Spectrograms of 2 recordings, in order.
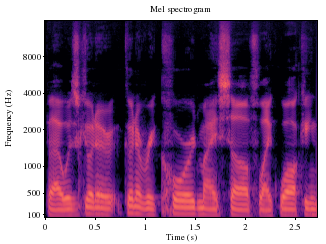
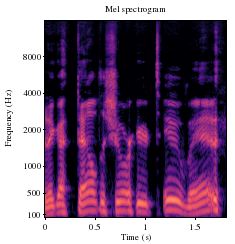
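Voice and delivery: put-on Delco accent; 5 semitones higher than usual. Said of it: "I kept saying it in the pool".

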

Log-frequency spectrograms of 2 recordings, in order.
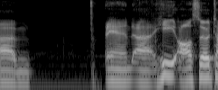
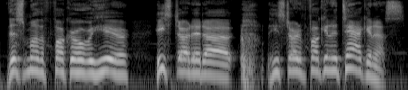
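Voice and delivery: higher, louder indignant rant; angry complaint; 9 semitones higher, 5 dB louder than usual. Acted. Brave Matthews to the security guard, loud angry accusation. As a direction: blame him loudly. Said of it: "he's like".

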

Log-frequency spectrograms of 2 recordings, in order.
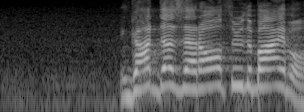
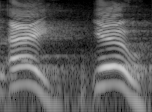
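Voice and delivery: parrot calling out; 3 semitones higher, 7 dB louder than usual. Acted. Parrot in the pet store hails the returning man, loud and cheeky.

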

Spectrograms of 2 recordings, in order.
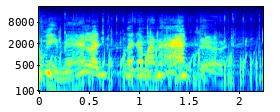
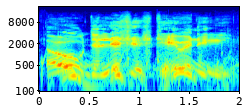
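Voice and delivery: slow, loud, hammed-up relish; savoring every word; 7 dB louder than usual. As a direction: chew on the words like food. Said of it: "make it sound like I'm really chewing on something".

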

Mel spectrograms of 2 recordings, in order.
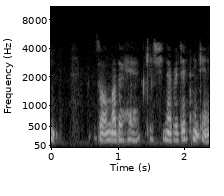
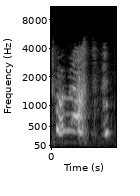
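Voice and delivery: breaking down; 10 semitones higher, 8 dB louder than usual. Acted. Widow breaks down over husband.

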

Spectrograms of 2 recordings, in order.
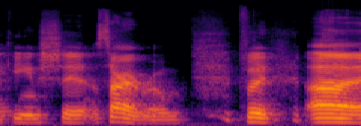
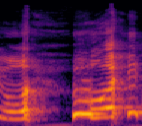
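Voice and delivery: mock disbelief; 11 semitones higher, 7 dB louder than usual. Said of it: "I was like".

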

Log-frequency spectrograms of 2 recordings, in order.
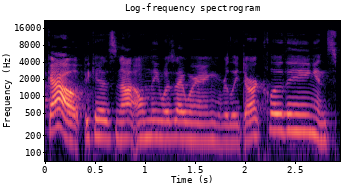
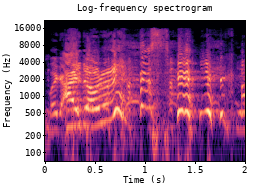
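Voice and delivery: words breaking up in laughter, higher and louder; laughing; 11 semitones higher, 10 dB louder than usual. Real, not acted. Daughter and mother both crack up at the bullies' taunt, laughing. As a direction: laugh through the line.

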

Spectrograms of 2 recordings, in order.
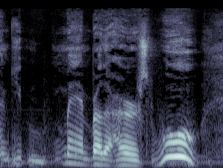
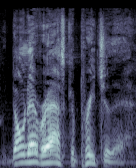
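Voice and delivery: ordinary delivery

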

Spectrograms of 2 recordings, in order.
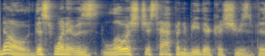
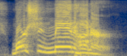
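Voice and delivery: much higher and louder, thrilled cry; fanboy yelling the character's name; excited shout; 9 dB louder than usual. Real, not acted. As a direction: blurt the name out in fan delight. Fan hyped about the movie.

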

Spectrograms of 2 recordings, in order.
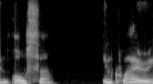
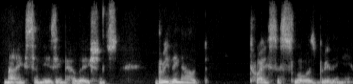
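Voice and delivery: guided meditation. Acted. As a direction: guide them calmly through it. Leads a guided imagery exercise.

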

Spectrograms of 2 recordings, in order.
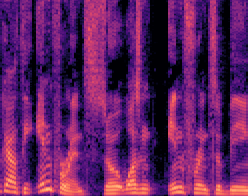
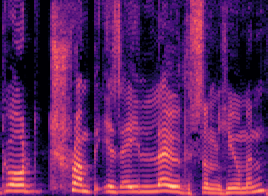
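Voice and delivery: slow, high, hammed-up English accent; mock olde english; 7 semitones higher, slower than usual. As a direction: ham it up like a Shakespearean player. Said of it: "English accent ... Shakespearean voice".

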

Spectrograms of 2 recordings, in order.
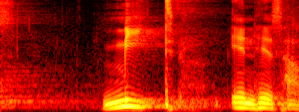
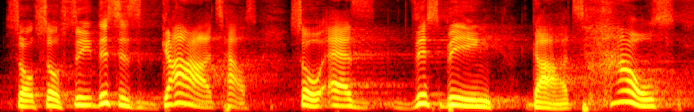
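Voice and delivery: ordinary talk

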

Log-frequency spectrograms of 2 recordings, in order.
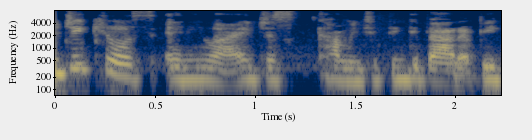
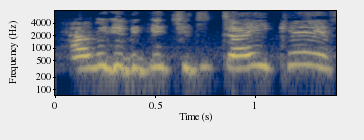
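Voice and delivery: high, hurried mock fretting; retold dismay; 9 semitones higher, faster than usual. Owner fretting over getting her dog to daycare, retold dismay. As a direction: replay a worried dog owner's thoughts, pitch climbing. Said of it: "And I thought".

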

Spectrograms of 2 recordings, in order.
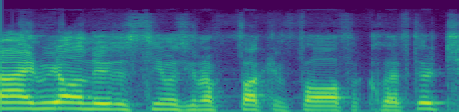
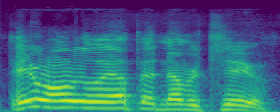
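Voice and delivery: ordinary talk

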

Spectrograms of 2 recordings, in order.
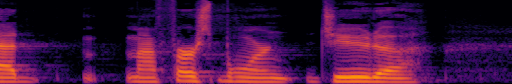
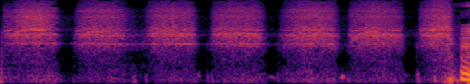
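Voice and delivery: very soft repeated shushes; hushed, breath-only shushes; gentle divine hushing; 16 dB quieter, slower than usual. Acted. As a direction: soothe with quiet, steady shushing. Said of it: "hearing the Lord going".

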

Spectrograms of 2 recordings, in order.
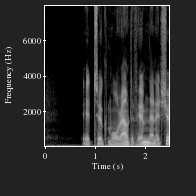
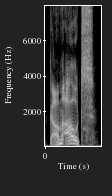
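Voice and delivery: a firmer, harder "Come out"; 6 semitones higher, 3 dB louder than usual. A narrator's reading. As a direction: say "Come out" as a hard command. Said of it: "making his voice harder".

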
